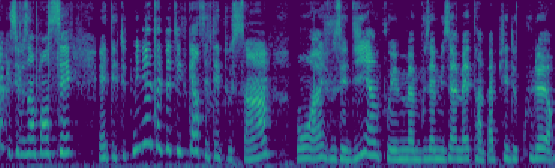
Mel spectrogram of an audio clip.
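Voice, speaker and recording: A woman hosting a casual card-making tutorial, thinking aloud and chatting to herself as she works, with affectionate goodbyes to her viewers. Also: medium pitch. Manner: warm, affectionate sign-off to viewers. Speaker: card-making crafter and channel host. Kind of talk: casual crafting tutorial chat.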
